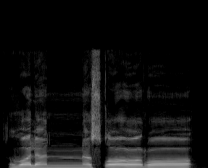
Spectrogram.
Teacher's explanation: نون میں شدد ہے اس لیے یہاں پہ غنہ کیا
